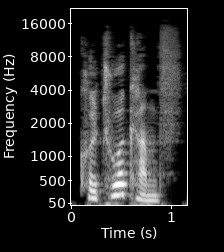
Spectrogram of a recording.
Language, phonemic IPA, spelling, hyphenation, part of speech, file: German, /kʊlˈtuːɐ̯ˌkamp͡f/, Kulturkampf, Kul‧tur‧kampf, noun, De-Kulturkampf.ogg
- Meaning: 1. kulturkampf (conflict between secular and religious authorities in late 19th c. Germany and Switzerland) 2. culture war (contemporary conflict between different ideological groups)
